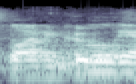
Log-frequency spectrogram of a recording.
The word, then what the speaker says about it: Leinenkrugel: Yes, I am drinking a Leinenkrugel. Is that how you pronounce it? Yes, Leinenkrugel.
